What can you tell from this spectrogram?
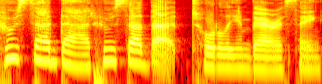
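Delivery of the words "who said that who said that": put-on, high-pitched, mild half-shouted yell. Retelling what the other team's coaches did on the field: imitating coaches screaming. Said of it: "were screaming".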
